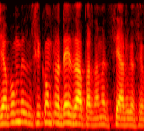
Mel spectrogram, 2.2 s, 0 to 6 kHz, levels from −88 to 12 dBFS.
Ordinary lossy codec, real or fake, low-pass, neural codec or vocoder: none; real; 5.4 kHz; none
